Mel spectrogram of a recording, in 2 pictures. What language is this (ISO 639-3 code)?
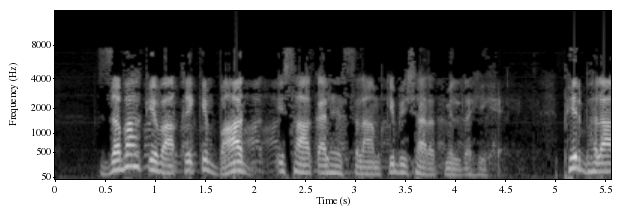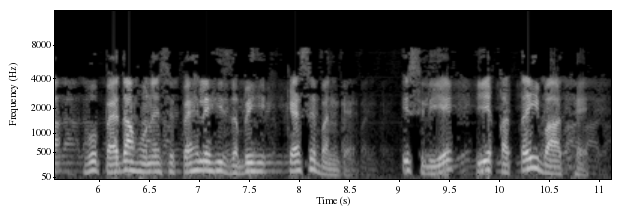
urd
